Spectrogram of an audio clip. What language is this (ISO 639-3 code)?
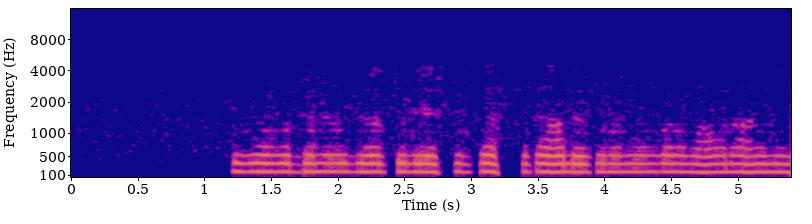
ben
